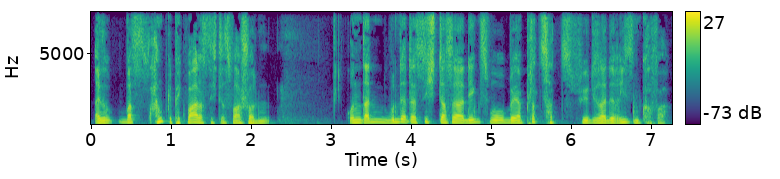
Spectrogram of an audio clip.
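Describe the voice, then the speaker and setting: His pitch is fairly high and his tone darkish, and he talks at a moderate pace in a clean studio recording with no room sound. The speaker is a vlogger from the Hanau region, rambling casually to viewers at home, trailing off, restarting, and filling gaps with fillers.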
